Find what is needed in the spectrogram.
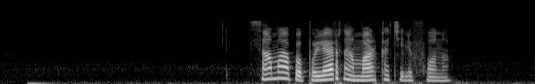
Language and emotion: Russian, neutral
